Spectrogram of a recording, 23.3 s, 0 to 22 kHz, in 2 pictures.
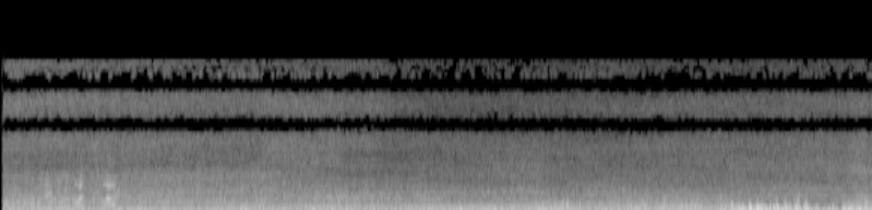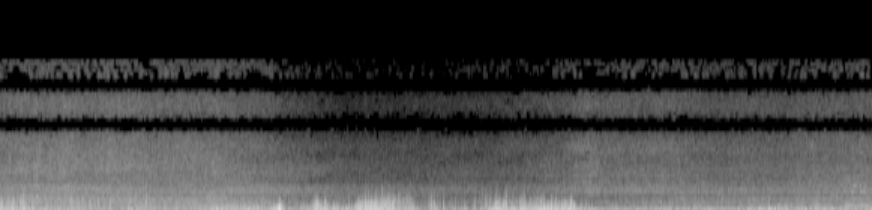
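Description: DJI Mavic Air 2 drone's propellers whining close overhead in the first few seconds, a steady tone that rises briefly, then wind buffeting the microphone in gusts, loudest about ten seconds in and again toward the end.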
